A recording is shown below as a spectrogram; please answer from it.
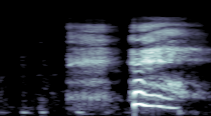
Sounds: Sigh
